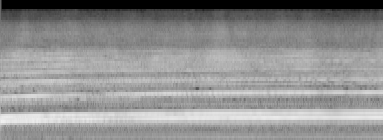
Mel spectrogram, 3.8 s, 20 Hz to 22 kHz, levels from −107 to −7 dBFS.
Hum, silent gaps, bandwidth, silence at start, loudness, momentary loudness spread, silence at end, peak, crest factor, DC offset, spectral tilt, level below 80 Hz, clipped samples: none; none; 15 kHz; 0 s; -16 LUFS; 4 LU; 0 s; -6 dBFS; 12 dB; under 0.1%; -1 dB/octave; -62 dBFS; under 0.1%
